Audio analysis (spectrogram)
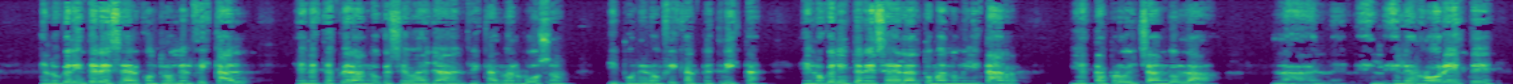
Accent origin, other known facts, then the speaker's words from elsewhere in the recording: Venezuela; No solo lo viví en mi país, Venezuela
